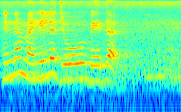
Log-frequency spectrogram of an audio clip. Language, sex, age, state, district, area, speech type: Sindhi, female, 30-45, Madhya Pradesh, Katni, rural, read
